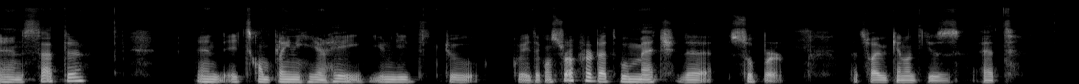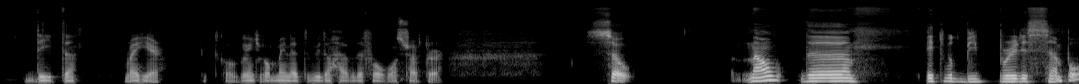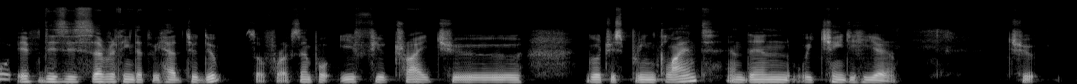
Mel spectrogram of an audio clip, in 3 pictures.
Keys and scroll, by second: 11.6 Return, 16.1 super+z, 16.8 super+z.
